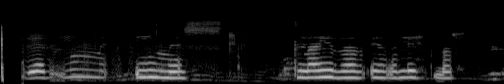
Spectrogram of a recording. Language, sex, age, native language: Icelandic, female, 11, Icelandic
